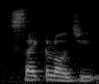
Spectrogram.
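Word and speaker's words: psychology: साइकोलॉजी यहां पे P silent है।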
